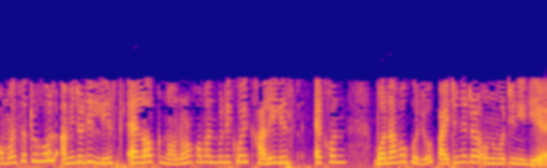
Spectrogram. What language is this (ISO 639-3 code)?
asm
